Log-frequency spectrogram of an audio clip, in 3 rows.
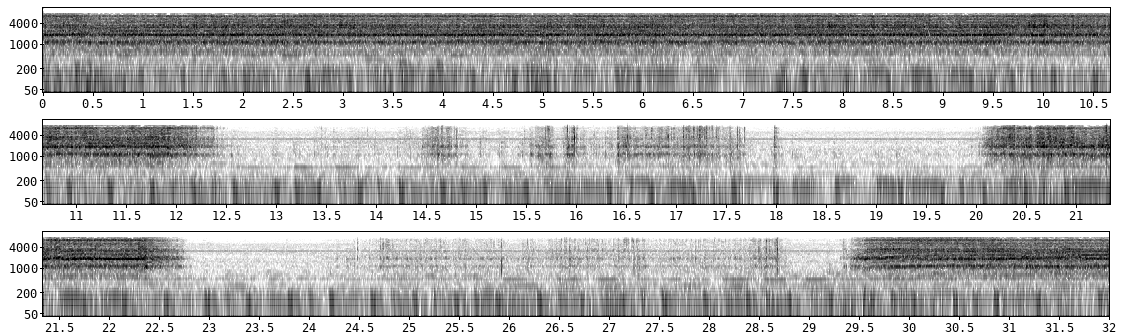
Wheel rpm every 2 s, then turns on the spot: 160, 160, 160, 160, 160, 160, 10, 10, 20, 0, 120, 40, 10, 20, 30, 150.
14-18 24-28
